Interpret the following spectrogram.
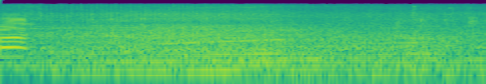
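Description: Farm tractor driving past close by, its diesel engine running steadily with a slight rise in pitch about a second in.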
